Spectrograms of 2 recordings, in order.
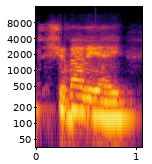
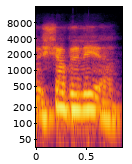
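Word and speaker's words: Chevalier: Chair by the way it's not chaler those of you of a certain age will be familiar with a French um chant called moris chavalier it's a chavalier it rhymes with Cavalier he was the first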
